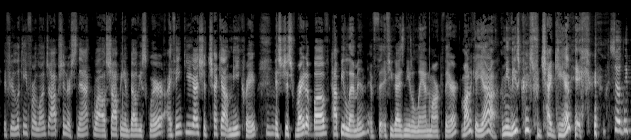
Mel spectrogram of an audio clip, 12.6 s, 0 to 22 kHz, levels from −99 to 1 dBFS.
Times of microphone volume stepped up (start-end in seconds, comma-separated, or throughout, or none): 1.02, 2.04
